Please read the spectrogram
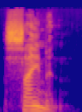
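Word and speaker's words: CIMON: They call it Simon, spelled with a C.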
